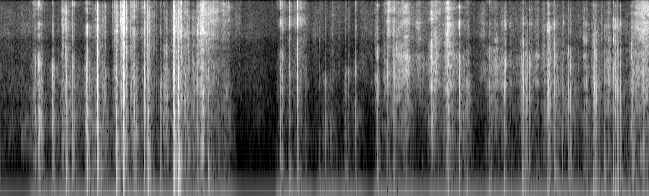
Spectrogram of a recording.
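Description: Fingertips and nails tap and scratch the surface of a small, flat, rectangular paper envelope or greeting card with a pink polka-dot pattern, held in both hands. Dense, crisp, bright clicks and papery scratches crackle on, with a brief pause partway through.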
